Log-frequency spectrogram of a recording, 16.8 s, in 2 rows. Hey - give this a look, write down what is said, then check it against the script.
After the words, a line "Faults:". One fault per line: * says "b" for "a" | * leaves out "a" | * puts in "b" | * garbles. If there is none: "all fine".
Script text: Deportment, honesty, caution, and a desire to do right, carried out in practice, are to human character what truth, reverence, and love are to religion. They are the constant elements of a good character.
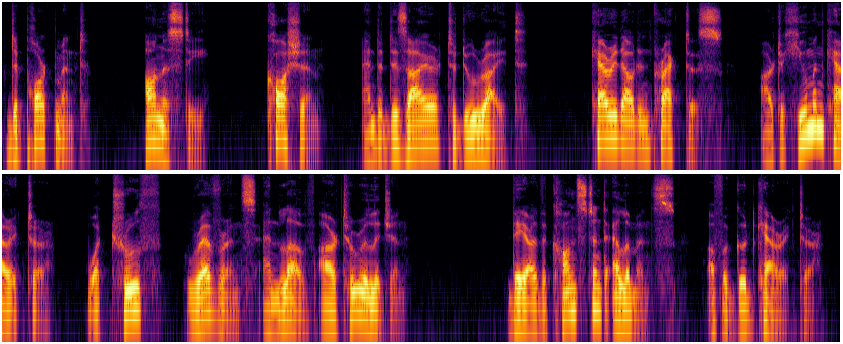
Deportment, honesty, caution, and a desire to do right, carried out in practice, are to human character what truth, reverence, and love are to religion. They are the constant elements of a good character.
Faults:
all fine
